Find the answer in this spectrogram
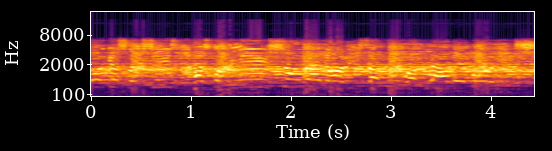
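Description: Greek pop song: a lead vocal sings a melody over a full band backing with a regular beat.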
